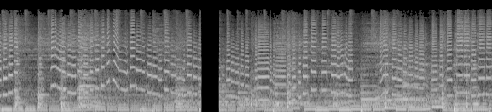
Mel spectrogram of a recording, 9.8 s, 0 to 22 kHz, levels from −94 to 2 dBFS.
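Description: A playback stall at 4.01 s cuts the audio to silence for about 355 ms, until 4.39 s, likely because the player ran out of buffered data or its thread was blocked. Time-compressed catch-up follows from 4.39 to 5.81 s: the player trims its backlog by dropping and cross-fading small slices, so the sound runs 1.25 times faster at unchanged pitch.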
